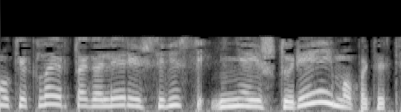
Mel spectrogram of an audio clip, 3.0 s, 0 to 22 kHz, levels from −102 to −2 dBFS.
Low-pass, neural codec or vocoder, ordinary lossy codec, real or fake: 5.4 kHz; vocoder, 24 kHz, 100 mel bands, Vocos; MP3, 24 kbps; fake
